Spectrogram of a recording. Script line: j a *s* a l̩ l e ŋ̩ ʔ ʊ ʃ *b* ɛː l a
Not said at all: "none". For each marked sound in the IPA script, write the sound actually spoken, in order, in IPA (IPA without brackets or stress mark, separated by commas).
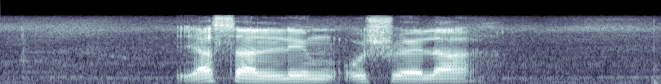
s, w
